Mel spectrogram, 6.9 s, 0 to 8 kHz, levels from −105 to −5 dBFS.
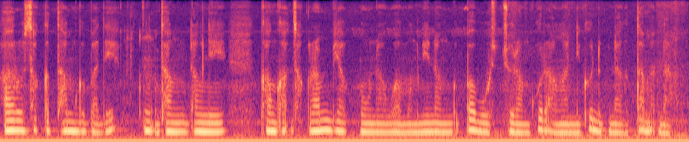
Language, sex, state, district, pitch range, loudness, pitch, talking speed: Garo, female, Meghalaya, West Garo Hills, 140-160 Hz, -20 LUFS, 145 Hz, 115 wpm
